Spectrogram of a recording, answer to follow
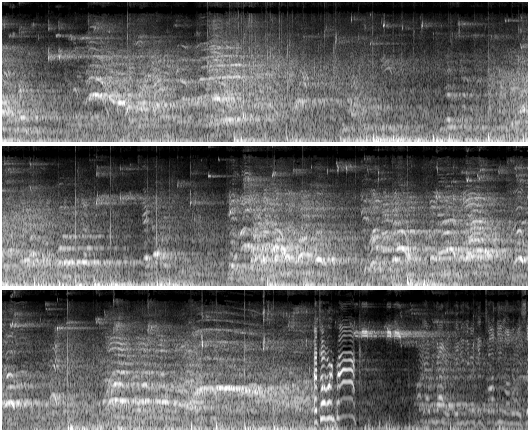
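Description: Live basketball game in a gym: a basketball bouncing on the hardwood court and players' and spectators' voices calling out, with the echo of a large hall. A few high sneaker squeaks near the end.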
